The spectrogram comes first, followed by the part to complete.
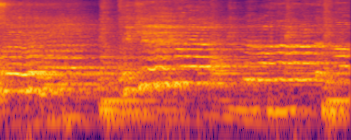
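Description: Loud amplified live music: a singer's melody over a pulsing bass line.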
